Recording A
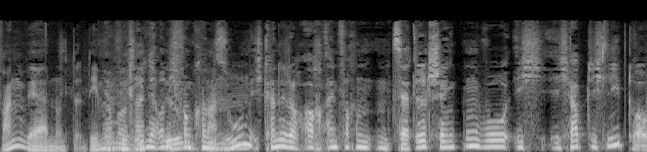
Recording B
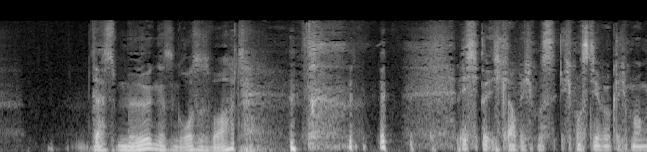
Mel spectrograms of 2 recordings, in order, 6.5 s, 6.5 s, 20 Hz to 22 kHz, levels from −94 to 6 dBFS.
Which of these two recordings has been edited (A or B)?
B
